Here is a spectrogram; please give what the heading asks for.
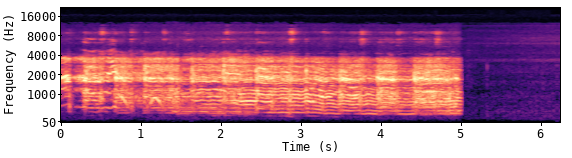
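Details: GE cassette recorder after turning down the variable speed playback (VSP) knob that had been set fully up: music at steady, natural pitch with no wow or drag, then stops cleanly; tape speed now correct.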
